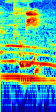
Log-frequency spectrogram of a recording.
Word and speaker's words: Khalid: It's a single by Kane Brown, Sway Lee, and Khalid.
